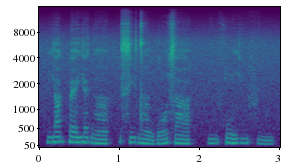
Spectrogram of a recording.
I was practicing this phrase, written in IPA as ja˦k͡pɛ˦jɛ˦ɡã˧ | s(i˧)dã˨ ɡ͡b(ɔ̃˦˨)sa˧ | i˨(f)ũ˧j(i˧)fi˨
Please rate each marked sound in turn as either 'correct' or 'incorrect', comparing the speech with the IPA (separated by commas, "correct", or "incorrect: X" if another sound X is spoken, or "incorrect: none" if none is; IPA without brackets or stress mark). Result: correct, incorrect: ɔ̃˨˦, correct, correct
